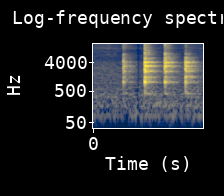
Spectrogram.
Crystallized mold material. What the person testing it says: it's turned into rock it crystallizes so it's almost like ceramic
